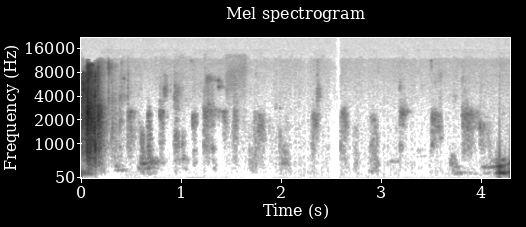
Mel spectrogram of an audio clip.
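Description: The end of a man's spoken phrase, then a pause of near silence: room tone with a few faint ticks.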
